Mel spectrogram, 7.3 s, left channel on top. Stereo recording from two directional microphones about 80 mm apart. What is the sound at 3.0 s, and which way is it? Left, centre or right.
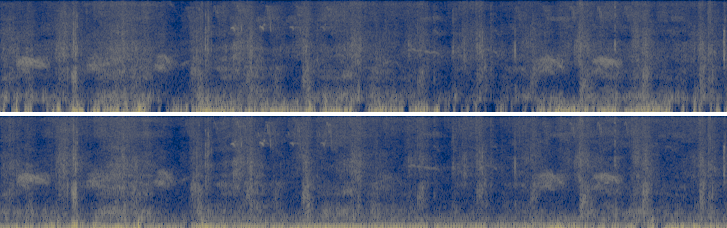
Zipper, right.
